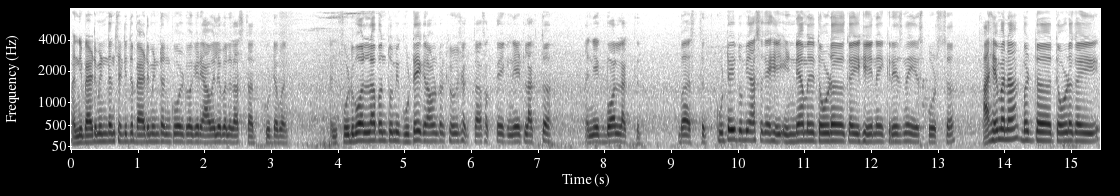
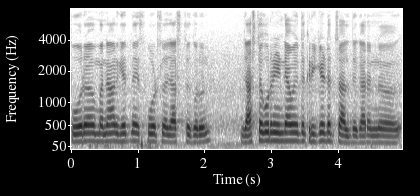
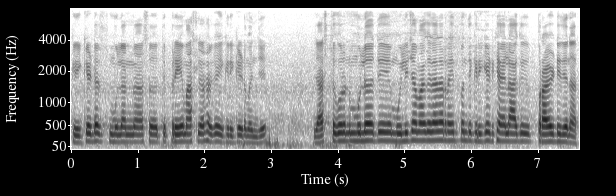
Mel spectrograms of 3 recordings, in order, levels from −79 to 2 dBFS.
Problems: constant background noise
